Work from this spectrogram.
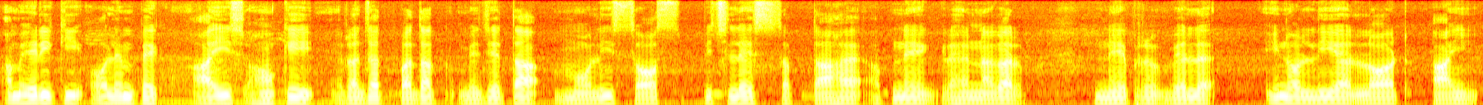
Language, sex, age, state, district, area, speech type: Hindi, male, 45-60, Rajasthan, Karauli, rural, read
